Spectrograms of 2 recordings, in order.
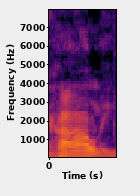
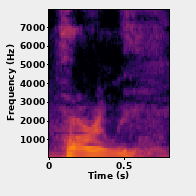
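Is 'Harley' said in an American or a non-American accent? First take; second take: non-American; American. First: The word is said in a non-American accent. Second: The word is said in an American accent. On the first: "we say Harley" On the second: "I love it how Americans say Harley"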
